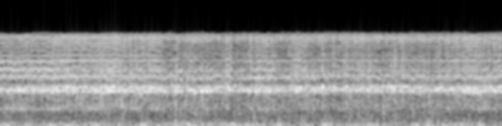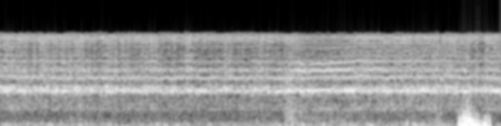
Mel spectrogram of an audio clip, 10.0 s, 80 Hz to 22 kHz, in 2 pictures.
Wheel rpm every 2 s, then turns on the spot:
170, 170, 160, 160, 160.
none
